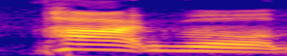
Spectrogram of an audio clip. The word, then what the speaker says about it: Pikeville: it went to the nice people Pike full Pik full that's how they say it here I finally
